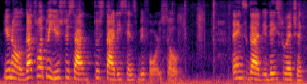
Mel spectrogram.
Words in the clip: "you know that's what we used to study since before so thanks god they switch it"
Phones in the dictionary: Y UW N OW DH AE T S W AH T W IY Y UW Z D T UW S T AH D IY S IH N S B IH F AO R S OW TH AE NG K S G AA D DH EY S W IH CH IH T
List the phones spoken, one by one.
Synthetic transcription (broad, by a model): Y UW N OW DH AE T S W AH T W IY Y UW S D T UW S T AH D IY S IH N S B IH F AO R S OW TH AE NG K S G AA D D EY S W IH CH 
